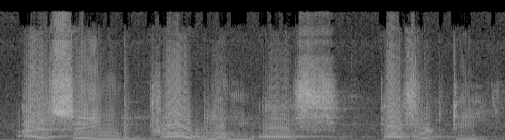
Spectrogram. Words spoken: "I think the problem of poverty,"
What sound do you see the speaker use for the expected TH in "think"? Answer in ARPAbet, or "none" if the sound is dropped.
S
